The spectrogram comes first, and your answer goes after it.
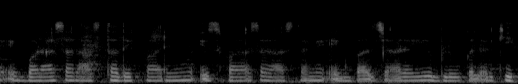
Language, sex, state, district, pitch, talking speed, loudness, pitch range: Hindi, female, Bihar, Kishanganj, 175 Hz, 240 wpm, -40 LUFS, 170-180 Hz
